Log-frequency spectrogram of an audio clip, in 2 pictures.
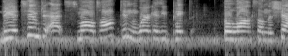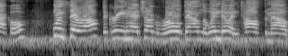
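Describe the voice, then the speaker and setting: A woman with a high pitch speaks at a moderate pace and ordinary pitch variation over noticeable background noise. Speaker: podcast host. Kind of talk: reading aloud.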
